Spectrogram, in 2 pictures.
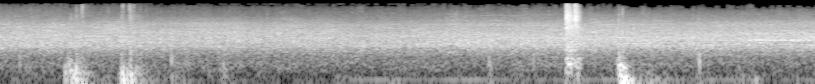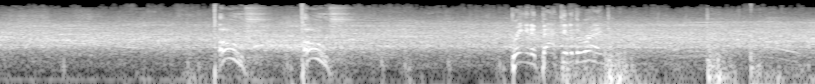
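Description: Bodies thud heavily as wrestlers slam and strike each other.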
